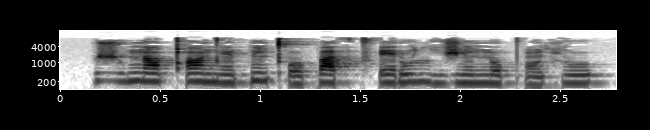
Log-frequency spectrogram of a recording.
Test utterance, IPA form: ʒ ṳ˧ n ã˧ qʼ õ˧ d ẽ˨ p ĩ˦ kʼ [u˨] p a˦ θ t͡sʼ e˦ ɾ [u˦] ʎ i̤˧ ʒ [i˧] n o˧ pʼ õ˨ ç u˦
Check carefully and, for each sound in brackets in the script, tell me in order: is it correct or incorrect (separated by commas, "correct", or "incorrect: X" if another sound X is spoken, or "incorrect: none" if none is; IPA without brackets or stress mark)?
incorrect: o˨, correct, incorrect: ĩ˧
